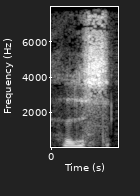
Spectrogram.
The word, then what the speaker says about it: Lyz: Oktober in Siegen im Lütz oder Lüs, L-Y-Z, wie auch immer man, wie würdest du das aussprechen? – Lüs. Im Lüs.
